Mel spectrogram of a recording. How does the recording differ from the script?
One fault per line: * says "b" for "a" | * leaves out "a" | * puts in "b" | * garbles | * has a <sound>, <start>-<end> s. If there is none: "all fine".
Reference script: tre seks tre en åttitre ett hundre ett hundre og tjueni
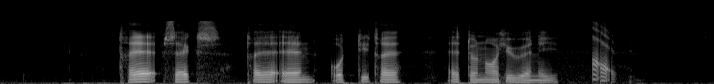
* leaves out "ett hundre"
* has a chirp, 5.9-6.2 s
